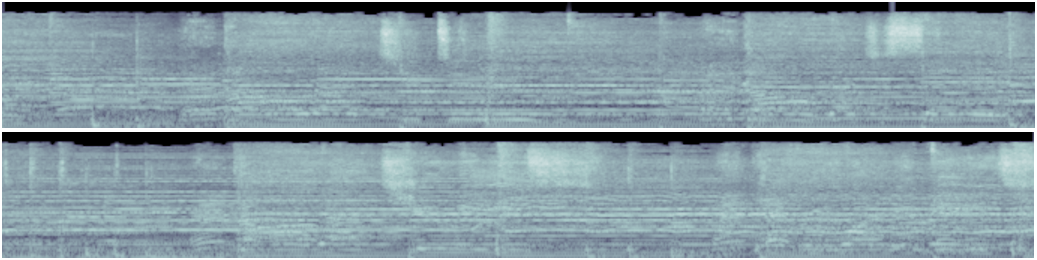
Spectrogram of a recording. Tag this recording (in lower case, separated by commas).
progressive rock, singing, christian music, rock music, music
